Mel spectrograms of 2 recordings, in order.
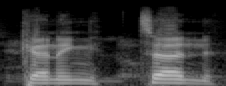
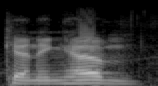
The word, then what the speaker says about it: Cunnington: I must apologise to Max Cunnington, not Cunningham. We've been saying it wrong all game, but he has had a great game, hasn't he, so far?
